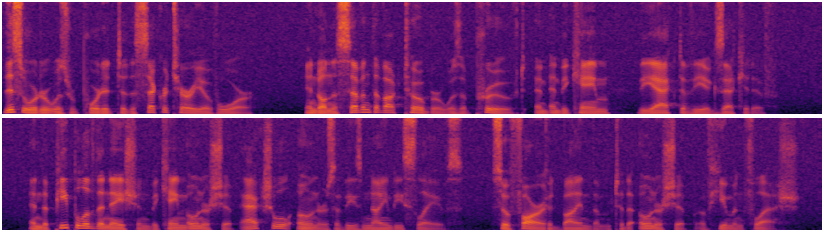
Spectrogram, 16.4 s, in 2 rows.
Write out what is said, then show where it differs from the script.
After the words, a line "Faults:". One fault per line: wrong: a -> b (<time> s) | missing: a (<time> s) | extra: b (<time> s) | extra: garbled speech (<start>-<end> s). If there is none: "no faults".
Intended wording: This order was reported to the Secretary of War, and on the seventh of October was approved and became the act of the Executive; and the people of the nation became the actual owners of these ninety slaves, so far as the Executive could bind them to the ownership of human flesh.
This order was reported to the Secretary of War, and on the seventh of October was approved and and became the act of the Executive; and the people of the nation became ownership actual owners of these ninety slaves, so far could bind them to the ownership of human flesh.
Faults:
extra: and (5.5 s)
wrong: the -> ownership (10.1 s)
missing: as the Executive (13.6 s)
